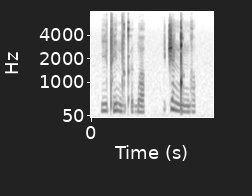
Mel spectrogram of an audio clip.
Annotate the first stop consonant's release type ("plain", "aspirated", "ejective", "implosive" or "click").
ejective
